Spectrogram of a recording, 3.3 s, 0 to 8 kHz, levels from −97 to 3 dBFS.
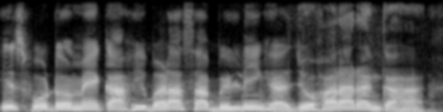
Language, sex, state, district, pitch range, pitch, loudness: Hindi, male, Jharkhand, Garhwa, 180-200 Hz, 195 Hz, -13 LUFS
